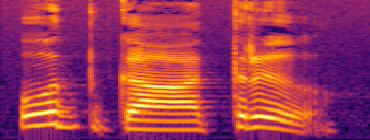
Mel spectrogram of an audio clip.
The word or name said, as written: Udgatri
